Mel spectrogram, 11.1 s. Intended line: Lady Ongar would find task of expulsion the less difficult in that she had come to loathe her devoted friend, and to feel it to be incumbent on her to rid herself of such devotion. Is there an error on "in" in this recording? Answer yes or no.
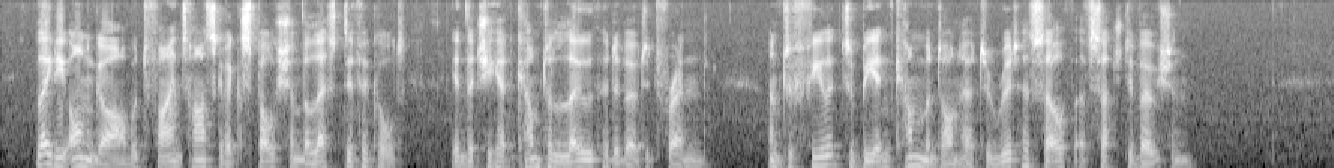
no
